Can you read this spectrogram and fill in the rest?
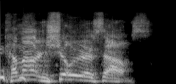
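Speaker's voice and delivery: very high, put-on goblin creature voice. Speaking as a character during a tabletop roleplaying game, put-on hobgoblin voice. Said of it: "in my best Hobgoblin imitation".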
